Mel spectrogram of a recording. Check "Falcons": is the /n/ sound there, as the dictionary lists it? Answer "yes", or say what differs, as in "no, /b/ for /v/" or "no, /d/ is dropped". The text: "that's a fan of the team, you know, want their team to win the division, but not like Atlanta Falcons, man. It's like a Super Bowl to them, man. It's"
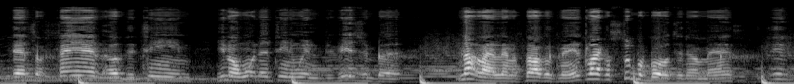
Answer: no, /n/ is dropped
